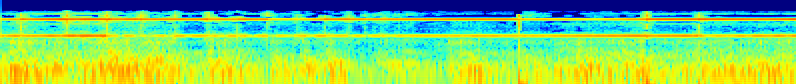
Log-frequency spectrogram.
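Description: A Buddhist temple bell rings with a sustained metallic tone, two clear pitches holding steadily for several seconds while faint light taps and clicks sound over the ringing.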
